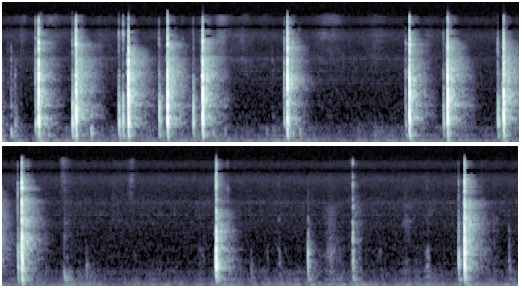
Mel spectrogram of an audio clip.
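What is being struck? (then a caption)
Silicone push-pop fidget toy. An index fingertip presses single hollow bubbles on a large square rainbow silicone pop-it fidget toy resting on a wooden table. Twelve short, dry pops with a bright snap, unevenly spaced and mostly in a quick run early on, with two fainter taps near the end. A faint steady low hum sits beneath.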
